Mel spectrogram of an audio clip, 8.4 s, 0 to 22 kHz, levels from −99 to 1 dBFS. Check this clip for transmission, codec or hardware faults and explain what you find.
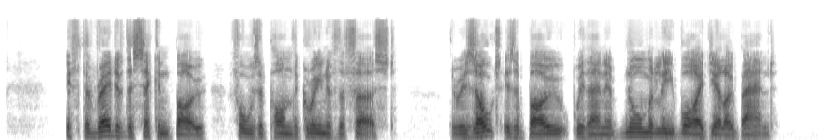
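One codec fault runs through the whole recording.

Opus compression, throughout: likely CELT-mode Opus near 12 kbps, filling starved bands with folded or noise energy. The speech sounds heavily grainy and rough, with nothing above 12.3 kHz.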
